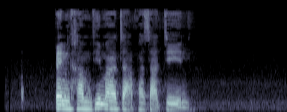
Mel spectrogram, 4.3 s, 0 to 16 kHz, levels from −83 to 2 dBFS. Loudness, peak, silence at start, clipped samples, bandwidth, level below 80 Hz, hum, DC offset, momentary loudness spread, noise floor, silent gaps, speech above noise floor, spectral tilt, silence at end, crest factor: -21 LUFS; -2 dBFS; 0.35 s; under 0.1%; 11.5 kHz; -58 dBFS; none; under 0.1%; 8 LU; -59 dBFS; none; 38 dB; -6.5 dB/octave; 1.45 s; 22 dB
